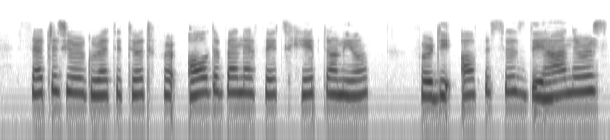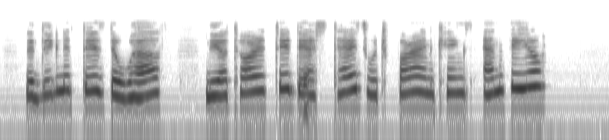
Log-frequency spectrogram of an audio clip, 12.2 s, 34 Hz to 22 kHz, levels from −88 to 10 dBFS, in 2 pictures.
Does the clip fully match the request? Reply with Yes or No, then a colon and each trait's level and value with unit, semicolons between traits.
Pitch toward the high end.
Yes: very high, 295 Hz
